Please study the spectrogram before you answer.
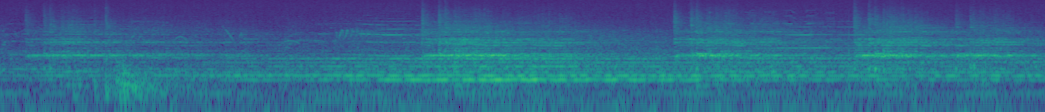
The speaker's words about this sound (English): I just got entranced by the whale sounding of love.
